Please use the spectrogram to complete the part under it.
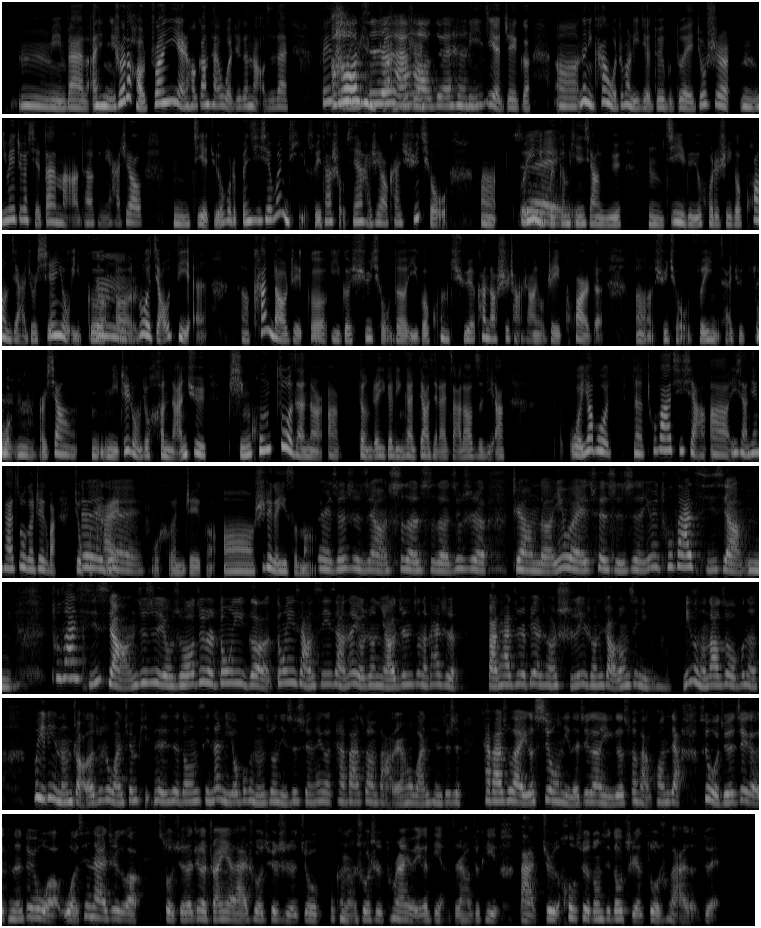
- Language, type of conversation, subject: Chinese, podcast, 你怎么看灵感和纪律的关系？
- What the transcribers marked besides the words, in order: chuckle; laughing while speaking: "运转"; laughing while speaking: "对"; teeth sucking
